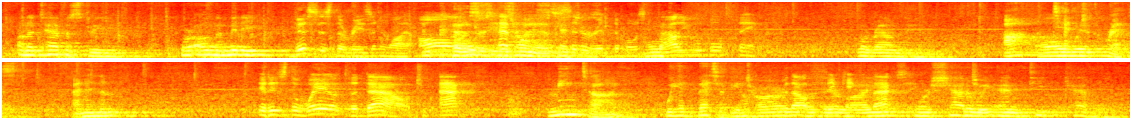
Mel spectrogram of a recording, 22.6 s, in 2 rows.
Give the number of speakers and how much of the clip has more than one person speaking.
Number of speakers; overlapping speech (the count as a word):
three, about 28%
